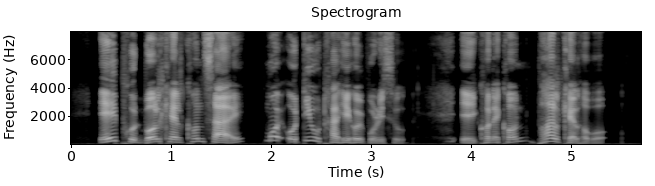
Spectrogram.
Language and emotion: Assamese, happy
